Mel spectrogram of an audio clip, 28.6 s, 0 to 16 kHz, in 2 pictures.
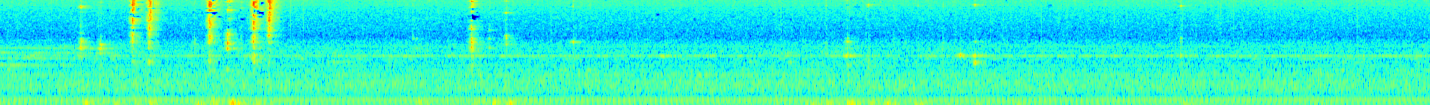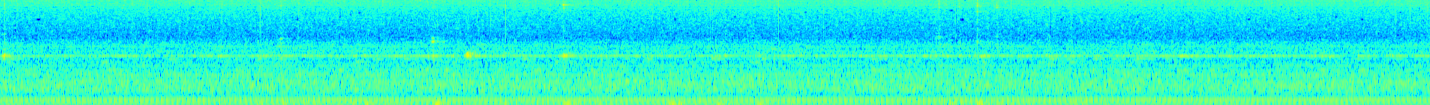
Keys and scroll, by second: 0.0-2.9 typing, 4.1-5.5 typing, 7.4-8.9 typing, 9.4 Down, 11.5-16.8 typing, 17.0 Down, 17.5 Down, 18.6 Down, 19.3 Down, 20.9 Down, 22.0 Down, 23.3-25.4 typing.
